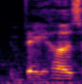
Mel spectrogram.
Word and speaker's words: Veja: That's where I got my pair of Vejas or Vejas, which I know that's how you pronounce it, Veja, but like I just don't like that. I like Veja better, so that's what I say.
